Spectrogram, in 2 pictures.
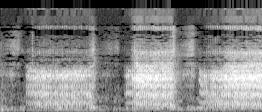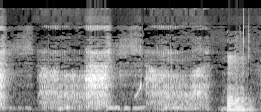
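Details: Grumpy small female Shih Tzu acting like a pitbull over a real bone indoors, growling in sustained rasping bouts of one to two seconds, about five bouts, with a person's voice at the end.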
